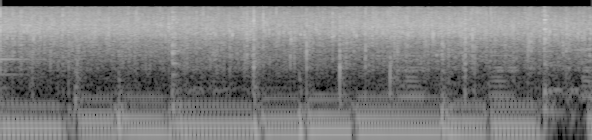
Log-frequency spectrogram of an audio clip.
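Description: A steady sizzle of sausages frying in a hot pan, continuous and close, with a bass-heavy music track playing loudly underneath.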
